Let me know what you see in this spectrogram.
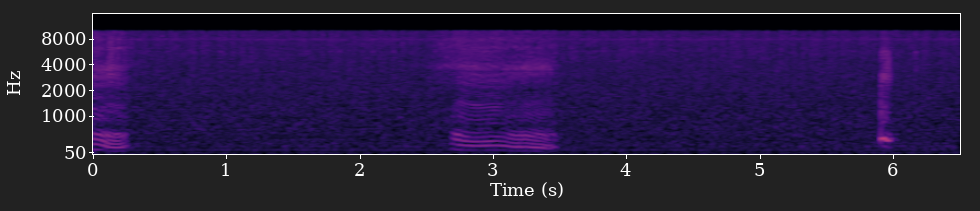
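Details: Eight-year-old cat snoring during sleep: short, rough, buzzing breaths at long, irregular gaps, with a brief snort at the end.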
